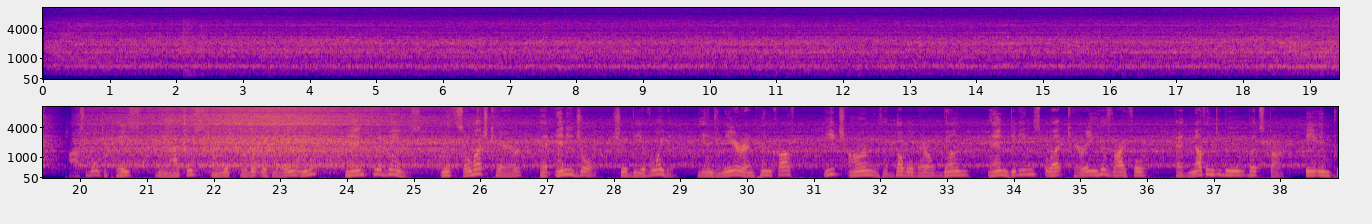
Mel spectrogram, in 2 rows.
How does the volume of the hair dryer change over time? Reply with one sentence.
The loudness of the hair dryer goes up, then down.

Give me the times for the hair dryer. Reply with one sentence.
You can hear the hair dryer from 0.0 to 38.8 s.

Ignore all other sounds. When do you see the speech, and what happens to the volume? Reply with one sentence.
The speech can be heard from 19.8 to 38.8 s, at a steady volume.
